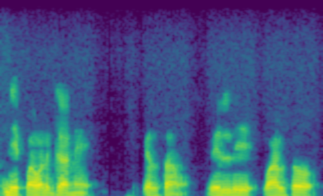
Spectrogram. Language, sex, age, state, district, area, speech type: Telugu, male, 45-60, Andhra Pradesh, Eluru, rural, spontaneous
